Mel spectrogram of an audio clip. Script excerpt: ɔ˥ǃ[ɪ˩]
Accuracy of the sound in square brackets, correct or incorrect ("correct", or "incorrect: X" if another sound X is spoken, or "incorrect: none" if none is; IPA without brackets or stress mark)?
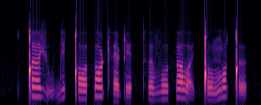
incorrect: ə˩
